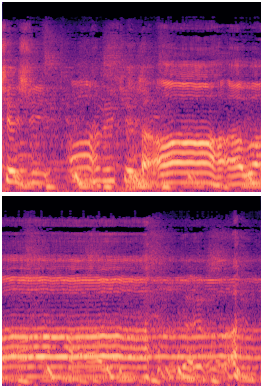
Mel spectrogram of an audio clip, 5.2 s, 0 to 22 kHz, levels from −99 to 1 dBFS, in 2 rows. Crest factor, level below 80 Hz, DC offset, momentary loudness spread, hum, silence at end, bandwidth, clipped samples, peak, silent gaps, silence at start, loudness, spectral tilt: 12 dB; -44 dBFS; under 0.1%; 7 LU; none; 0 s; 14.5 kHz; under 0.1%; -2 dBFS; none; 0 s; -14 LUFS; -5.5 dB/octave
